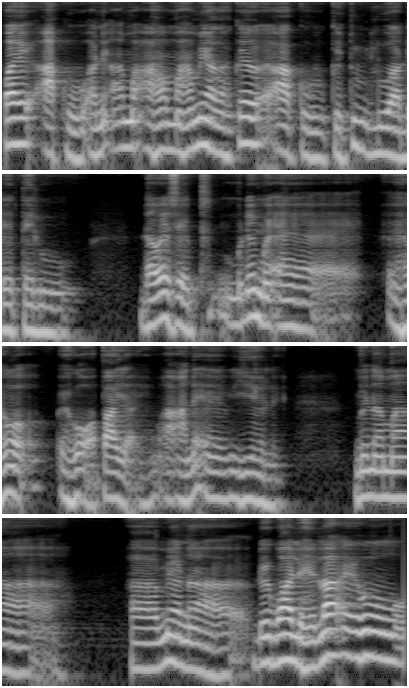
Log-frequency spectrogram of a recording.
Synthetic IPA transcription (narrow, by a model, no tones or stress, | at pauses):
paiakua̰neʔamaaɦomaɦameakaɦokeakuket̪uluadet̪elu | dawes̬emodemeʔe | eɦoeɦoapaja̰ḭaːneʔeijele | menama | amianadewaleɦelaʔeɦo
